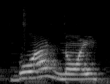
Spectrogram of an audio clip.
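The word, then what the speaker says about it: boa noite: afternoon then we have bua noise and in Brazilian Portuguese the uh accent is we can say Goa noise because the pronunciation of tea in Brazilian Portuguese is sure so it's bua noises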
